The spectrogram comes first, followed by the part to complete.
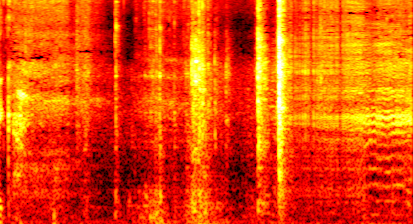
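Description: Footsteps and a few sharp knocks and clicks, then a door opened near the end, with a faint creak.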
